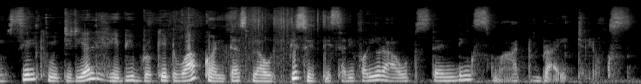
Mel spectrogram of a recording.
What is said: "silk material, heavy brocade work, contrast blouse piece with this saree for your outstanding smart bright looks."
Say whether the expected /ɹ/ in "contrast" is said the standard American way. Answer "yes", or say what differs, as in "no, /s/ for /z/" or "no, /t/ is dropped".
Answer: no, /ɹ/ is dropped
